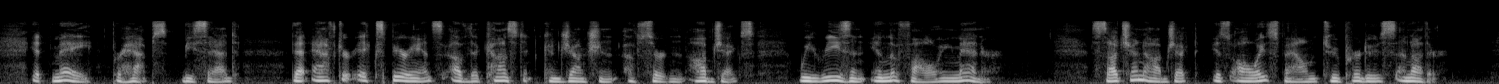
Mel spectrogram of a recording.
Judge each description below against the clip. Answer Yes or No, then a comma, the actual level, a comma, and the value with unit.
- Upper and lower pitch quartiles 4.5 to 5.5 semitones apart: No, average, 3.3 semitones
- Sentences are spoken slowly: Yes, slow, 120 wpm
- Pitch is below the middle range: No, medium, 145 Hz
